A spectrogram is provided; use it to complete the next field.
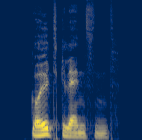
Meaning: shining like gold
- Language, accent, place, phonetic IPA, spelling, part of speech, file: German, Germany, Berlin, [ˈɡɔltˌɡlɛnt͡sn̩t], goldglänzend, adjective, De-goldglänzend.ogg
